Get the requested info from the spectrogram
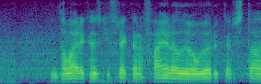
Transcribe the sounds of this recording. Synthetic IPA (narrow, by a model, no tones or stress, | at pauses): ɛnθavaːjɾɪkʰanscɪ̥fɾɛːkaɾḁfaːjɾaðʏawœːɾʏkaɾɪ̥st̪aː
